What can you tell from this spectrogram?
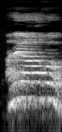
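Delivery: loud, high voice of God; voicing God. God questioning Moses, loud and high. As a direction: call out God's question. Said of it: "Ano sabi ng Diyos kay Moses?".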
